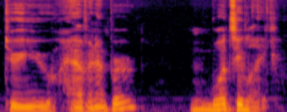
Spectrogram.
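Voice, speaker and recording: A man's voice: lowish voice, moderate pace, a little mellow, no echo, studio quality, close to an everyday voice. A man voicing a curious, eager alien wolf man from a visual novel, with hesitant, questioning delivery. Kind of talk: visual novel character reading.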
